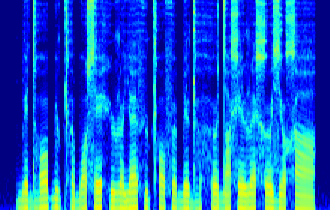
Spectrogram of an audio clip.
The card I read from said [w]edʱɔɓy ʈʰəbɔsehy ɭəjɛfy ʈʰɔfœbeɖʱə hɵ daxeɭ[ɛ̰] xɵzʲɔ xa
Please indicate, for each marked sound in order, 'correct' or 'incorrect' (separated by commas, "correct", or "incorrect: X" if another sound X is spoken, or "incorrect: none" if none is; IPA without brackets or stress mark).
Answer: incorrect: b, incorrect: ɛ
